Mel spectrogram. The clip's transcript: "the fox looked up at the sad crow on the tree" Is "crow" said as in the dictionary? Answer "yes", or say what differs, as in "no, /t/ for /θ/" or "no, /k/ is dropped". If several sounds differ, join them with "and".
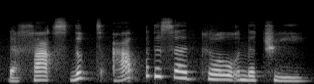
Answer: no, /ɹ/ is dropped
